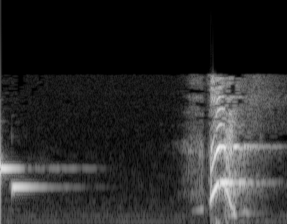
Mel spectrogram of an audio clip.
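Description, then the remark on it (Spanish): A WhatsApp message notification chime for a message from Chicho de Mendiolaza rings once, a short bright tone that fades within a second, followed after a pause by a sudden loud vocal exclamation. “Me entró un WhatsApp de Chicho de Mendiolaza.”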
